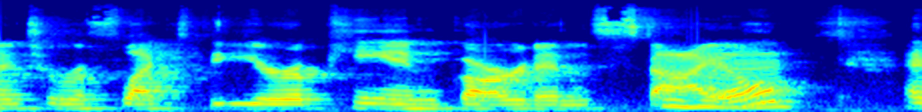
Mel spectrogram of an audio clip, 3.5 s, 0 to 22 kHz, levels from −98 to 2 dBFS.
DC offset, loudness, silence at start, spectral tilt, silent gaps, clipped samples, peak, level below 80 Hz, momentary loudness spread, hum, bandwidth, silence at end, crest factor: under 0.1%; -35 LUFS; 0 s; -3.5 dB/octave; none; under 0.1%; -20 dBFS; -78 dBFS; 9 LU; none; 17.5 kHz; 0 s; 16 dB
